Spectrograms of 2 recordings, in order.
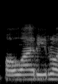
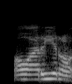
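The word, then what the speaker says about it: قَوَارِيرَا: Qawariro, ini ro ya, jangan kayak waw nih. Ro ya, qawariro. Di huruf setelah ro ada alif, alifnya ada bulatan kecil ya. Nah, di sini ketika ibu wakaf maka otomatis alifnya hilang. Ketika wasol pun begitu. Jadi ketika ibu baca di surat Al-Insan ayat 16, qawariro min fiddatin qaddaruha taqdira. Qawariro min, langsung, bukan qawariro gitu.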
